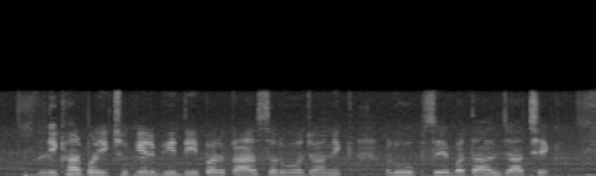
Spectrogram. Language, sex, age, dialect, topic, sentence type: Magahi, female, 18-24, Northeastern/Surjapuri, banking, statement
